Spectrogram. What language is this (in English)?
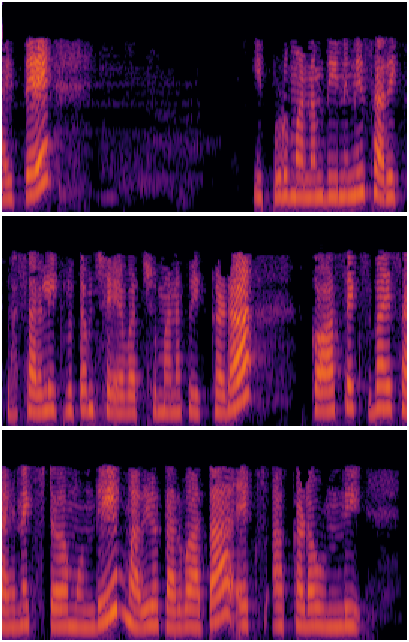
Telugu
